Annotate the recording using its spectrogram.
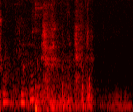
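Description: Faint voice sounds with a low thump about half a second in, then quiet room tone from about two-thirds of the way through.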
